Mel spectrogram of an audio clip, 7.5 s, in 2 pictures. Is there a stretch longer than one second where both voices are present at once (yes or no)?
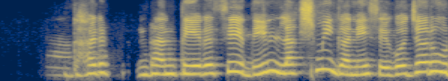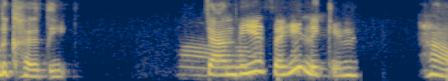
yes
